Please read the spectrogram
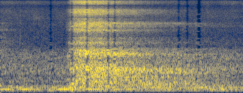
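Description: A person breathing out slowly through the nose: a soft rush of air that starts about two-thirds of a second in, then gradually fades.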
